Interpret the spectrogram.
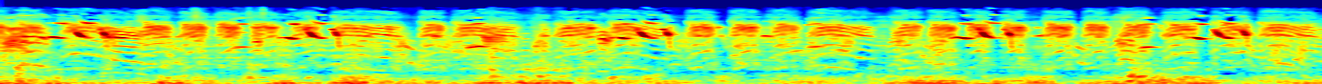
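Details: Zebra finches in a dense chorus of nasal, buzzy, trumpet-like chatter, many short notes overlapping continuously with no pauses.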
